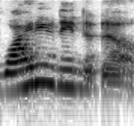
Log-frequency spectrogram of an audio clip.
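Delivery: gentle, serene, calm and peaceful tone. Retelling what a doctor said in reply: imitating calm, peaceful speech. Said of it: "he said it so calmly and just so peacefully".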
